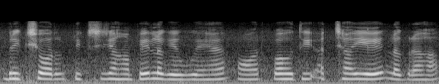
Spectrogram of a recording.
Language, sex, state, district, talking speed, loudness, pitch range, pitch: Hindi, female, Punjab, Pathankot, 205 wpm, -16 LUFS, 230-255 Hz, 245 Hz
